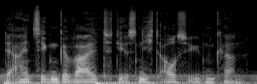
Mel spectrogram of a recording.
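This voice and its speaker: A man's voice: lowish voice, a little fast, gravelly. An actor reciting as a grave philosophical man, solemn and declamatory, in a radio play. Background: loud plucked guitar music.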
